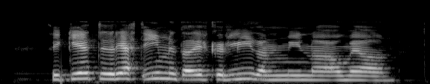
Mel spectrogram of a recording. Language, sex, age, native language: Icelandic, male, 12, Icelandic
